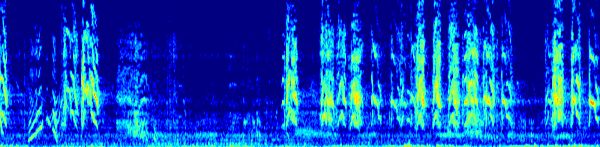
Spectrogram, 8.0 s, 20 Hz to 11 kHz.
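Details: Harsh screeching calls of Rose-ringed parakeets at a morning rice feeding, Coimbatore, India, 31 March 2024, 7 AM. Sharp rising-falling notes come early, then a steady run of rapid, overlapping screeches from several birds.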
